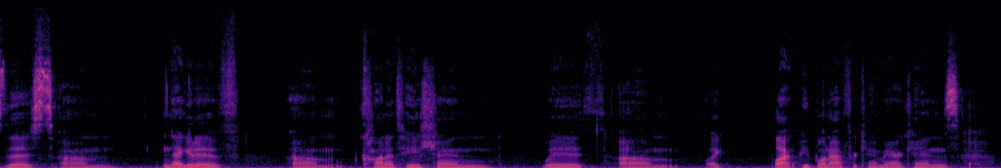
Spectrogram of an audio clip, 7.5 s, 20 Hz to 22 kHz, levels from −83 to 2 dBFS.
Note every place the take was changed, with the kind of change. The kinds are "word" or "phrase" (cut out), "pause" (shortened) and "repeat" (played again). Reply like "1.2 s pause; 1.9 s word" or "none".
none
